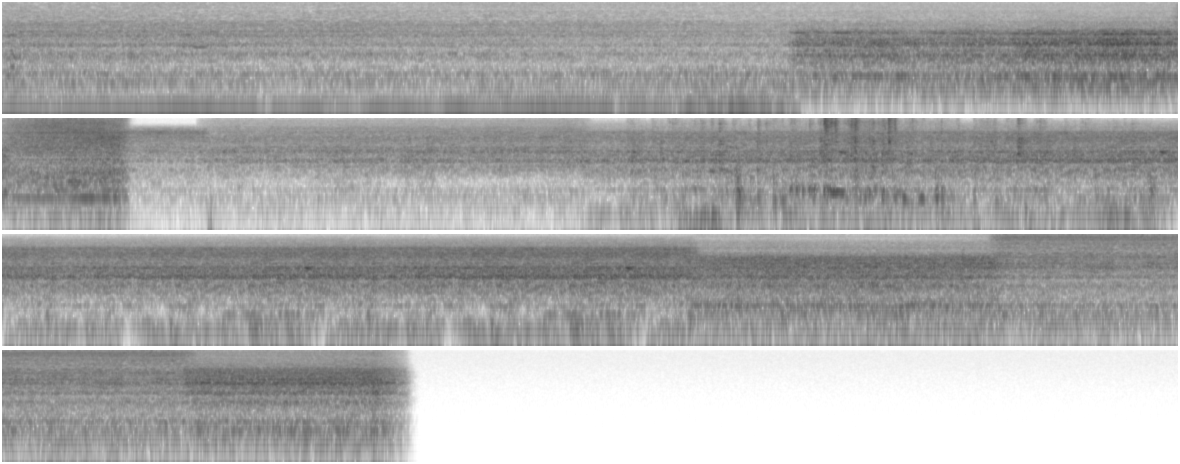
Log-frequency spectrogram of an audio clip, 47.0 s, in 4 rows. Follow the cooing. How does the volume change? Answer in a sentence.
The volume of the cooing goes down.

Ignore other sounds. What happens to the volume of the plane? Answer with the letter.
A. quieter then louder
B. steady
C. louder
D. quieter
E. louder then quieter
C.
